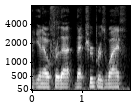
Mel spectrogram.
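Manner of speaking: ordinary delivery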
